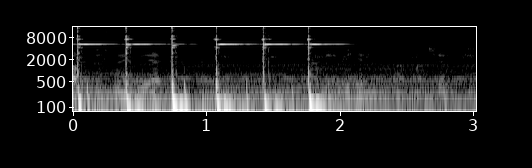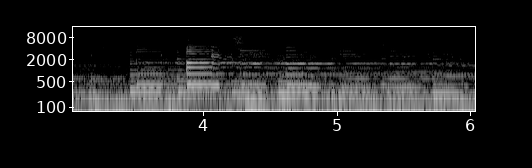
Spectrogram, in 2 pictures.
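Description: A steel chisel being struck in quick succession, about six sharp ringing metallic blows roughly three a second in the first two seconds, as it is driven down to cut a root sucker off at the base of a tree. Acoustic guitar music continues underneath and alone afterwards.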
